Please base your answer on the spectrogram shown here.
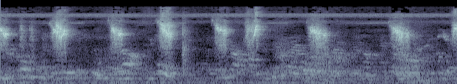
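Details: Newly caged pet Eurasian tree sparrows, known locally as maya and said to come from the mountains: a steady run of about nine short, shrill chirps, each roughly half a second apart, on a quiet background.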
